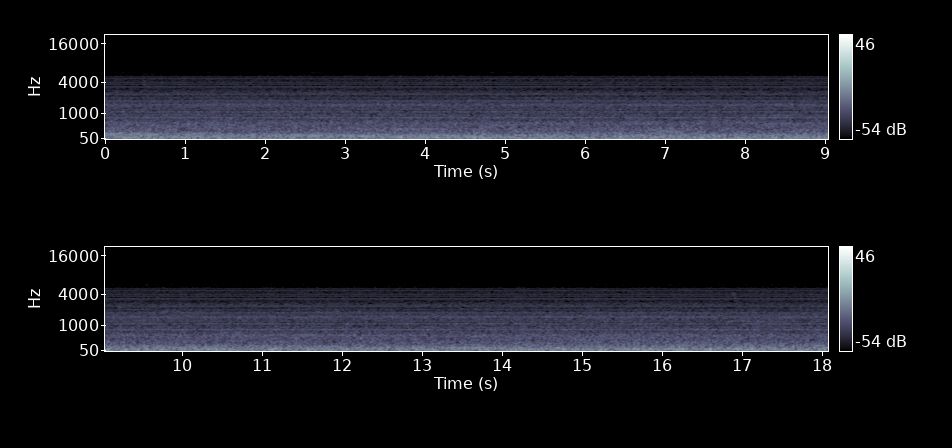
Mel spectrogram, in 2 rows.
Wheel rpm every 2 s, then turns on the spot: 0, 0, 0, 0, 0, 0, 0, 0, 0.
none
